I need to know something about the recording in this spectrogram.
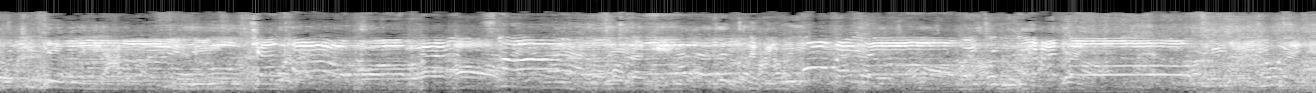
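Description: A woman speaks excitedly close by.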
